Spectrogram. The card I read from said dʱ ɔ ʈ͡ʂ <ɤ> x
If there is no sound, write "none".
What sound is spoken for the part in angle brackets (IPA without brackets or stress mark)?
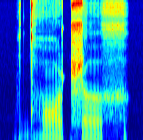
ɤ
